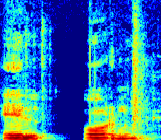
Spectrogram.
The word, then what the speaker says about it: horno: Le four ici, on dit el horno. Y lleva una H. Sí, exactamente. Se escribe con H.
